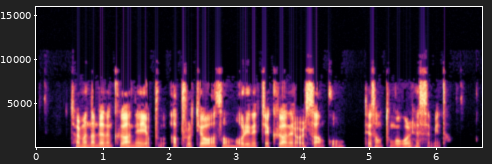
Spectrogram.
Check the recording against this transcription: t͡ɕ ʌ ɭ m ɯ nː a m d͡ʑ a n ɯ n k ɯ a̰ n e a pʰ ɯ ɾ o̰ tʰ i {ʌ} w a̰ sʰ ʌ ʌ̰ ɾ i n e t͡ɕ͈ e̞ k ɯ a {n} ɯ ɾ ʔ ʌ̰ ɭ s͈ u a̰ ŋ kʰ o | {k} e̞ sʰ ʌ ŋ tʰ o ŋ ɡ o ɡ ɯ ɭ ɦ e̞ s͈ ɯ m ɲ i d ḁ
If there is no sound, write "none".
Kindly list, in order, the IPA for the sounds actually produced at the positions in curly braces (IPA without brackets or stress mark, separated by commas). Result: ʌ, n, t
